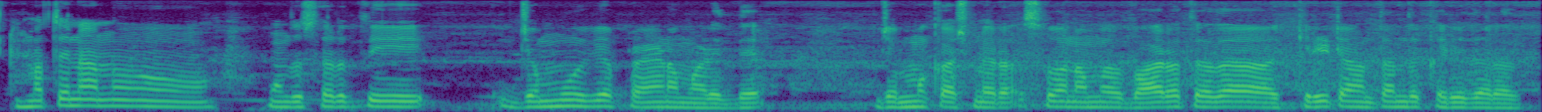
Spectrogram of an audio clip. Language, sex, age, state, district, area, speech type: Kannada, male, 18-30, Karnataka, Koppal, rural, spontaneous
